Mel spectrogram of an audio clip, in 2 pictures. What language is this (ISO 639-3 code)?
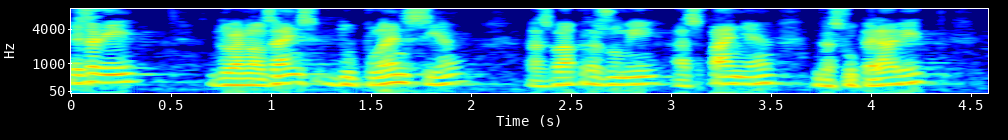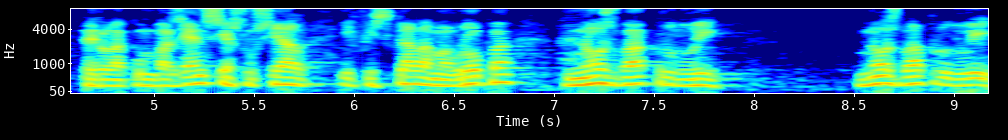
cat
